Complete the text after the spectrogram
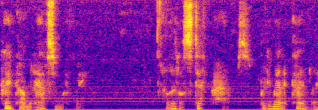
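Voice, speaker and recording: A man speaks softly and at a very fast pace, with a somewhat breathy voice. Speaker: ASMR creator. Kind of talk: reading aloud. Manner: soft-spoken.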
